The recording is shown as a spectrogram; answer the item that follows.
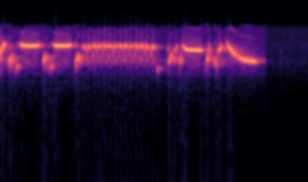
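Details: European goldfinch singing a bright, fast song of tinkling notes, a dry trilled passage and clear whistled tones, ending in a falling slurred whistle; no other sounds.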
